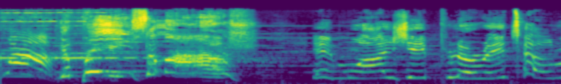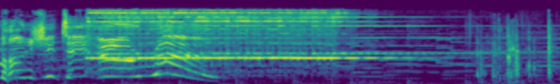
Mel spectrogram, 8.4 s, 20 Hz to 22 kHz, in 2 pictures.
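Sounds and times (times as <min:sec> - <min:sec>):
telephone ringing with a bright electronic tone: 0:00.0 - 0:01.8, 0:04.8 - 0:08.2
speech: 0:00.6 - 0:06.1.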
